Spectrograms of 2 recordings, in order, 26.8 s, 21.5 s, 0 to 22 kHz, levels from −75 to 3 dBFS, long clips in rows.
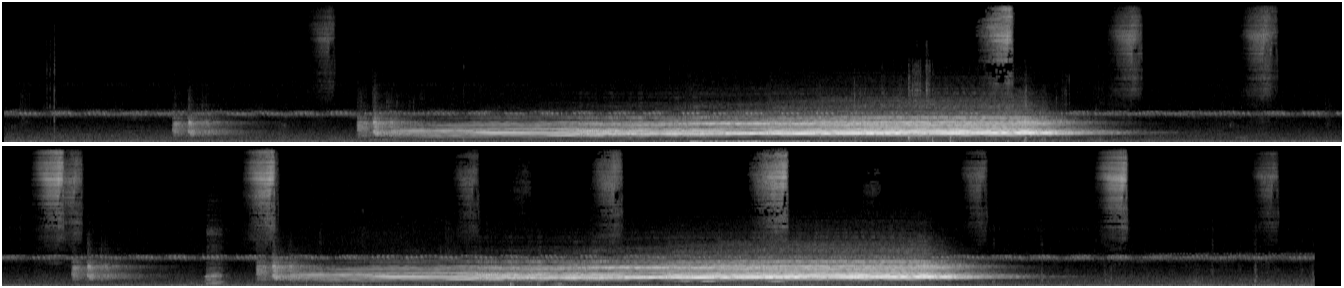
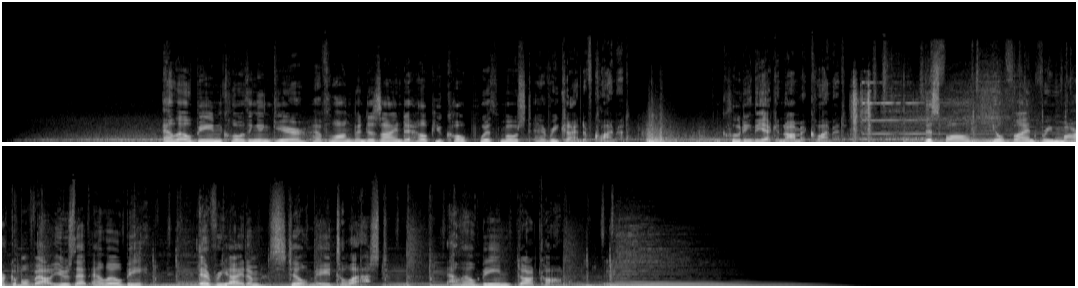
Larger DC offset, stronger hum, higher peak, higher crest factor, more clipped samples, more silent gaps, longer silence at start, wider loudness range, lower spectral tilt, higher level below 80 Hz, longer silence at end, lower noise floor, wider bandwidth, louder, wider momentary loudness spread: neither; neither; first, -2 dBFS vs -6 dBFS; about the same, 18 dB vs 20 dB; neither; neither; first, 1.7 s vs 0.4 s; first, 24 LU vs 11 LU; second, -0.5 dB/octave vs -6 dB/octave; about the same, -50 dBFS vs -46 dBFS; second, 2.15 s vs 2.75 s; second, -50 dBFS vs -87 dBFS; first, over 20 kHz vs 16.5 kHz; first, -15 LUFS vs -25 LUFS; first, 21 LU vs 15 LU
